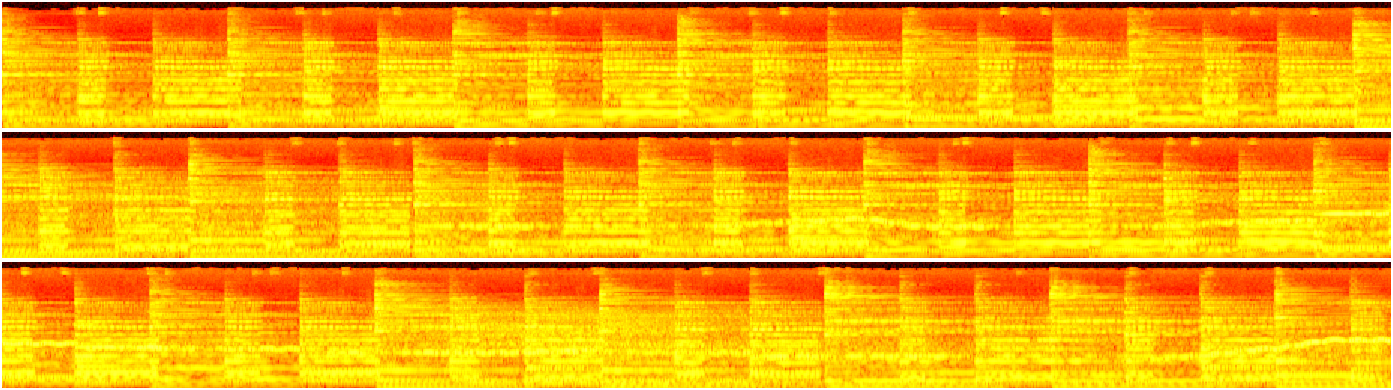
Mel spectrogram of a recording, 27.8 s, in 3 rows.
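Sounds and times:
Halloween loop: 0.0 - 27.7.

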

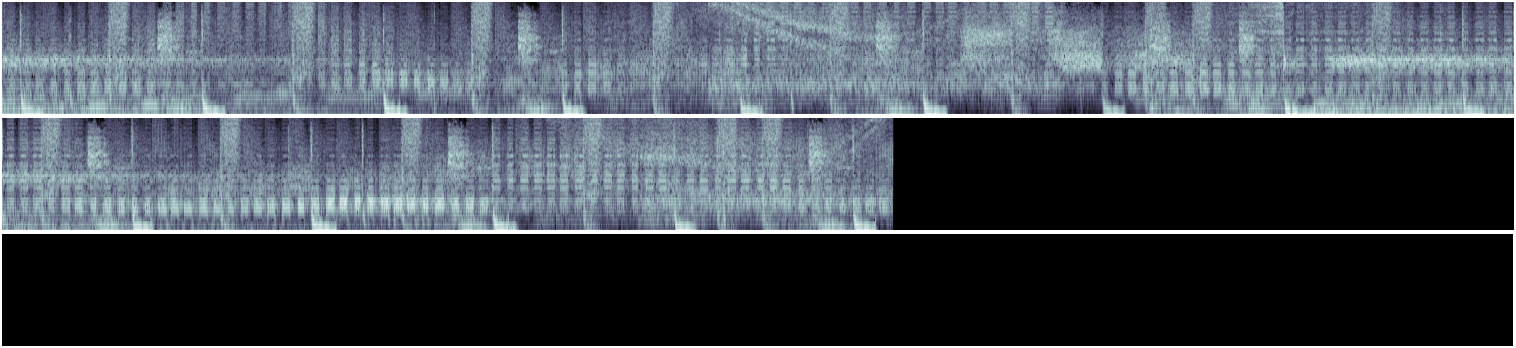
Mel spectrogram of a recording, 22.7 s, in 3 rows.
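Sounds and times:
hunt ambient loop: 0.0 - 12.0.

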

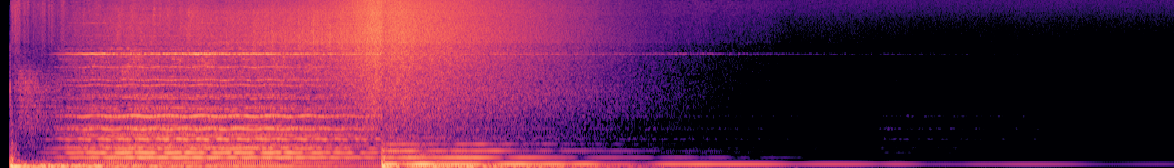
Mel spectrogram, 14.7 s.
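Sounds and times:
death music: 0.1 - 11.4.

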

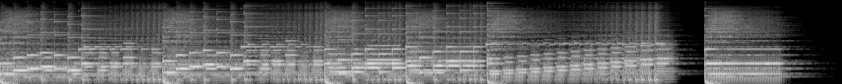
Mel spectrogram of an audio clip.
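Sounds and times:
jingle: 0.0 - 6.8.

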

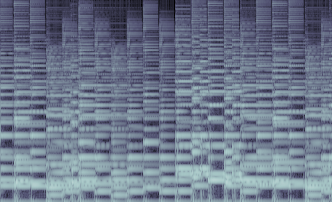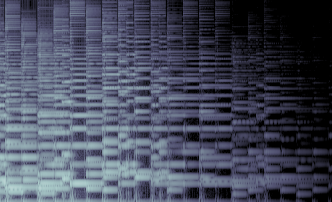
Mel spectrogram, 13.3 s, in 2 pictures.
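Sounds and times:
harpsichord: 0.0 - 10.3.

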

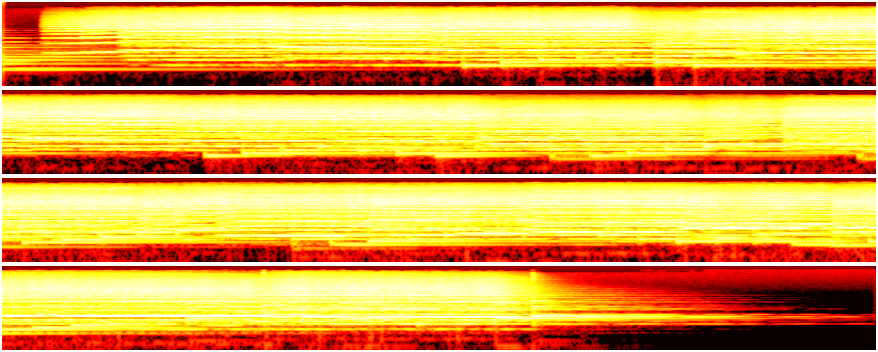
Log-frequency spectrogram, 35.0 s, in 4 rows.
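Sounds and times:
fantasy background music: 0.4 - 33.6.

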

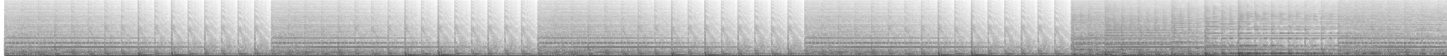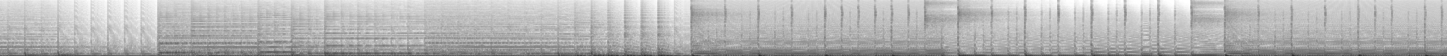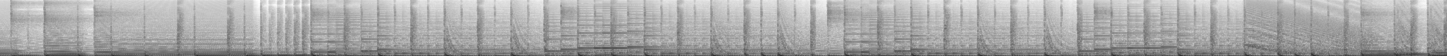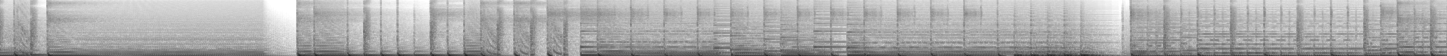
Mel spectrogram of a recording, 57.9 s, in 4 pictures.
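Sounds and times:
8-bit chiptune: 0.0 - 57.8.

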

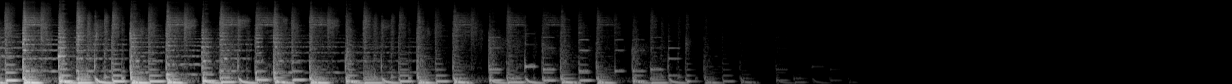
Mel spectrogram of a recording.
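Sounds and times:
karaoke theme backing track: 0.0 - 6.7.

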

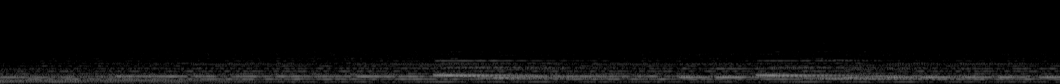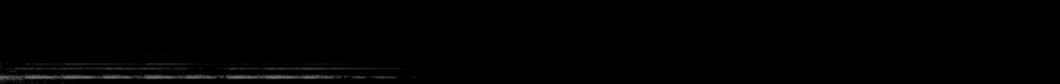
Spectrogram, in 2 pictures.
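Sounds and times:
world music: 0.0 - 14.3.

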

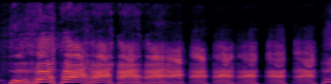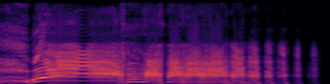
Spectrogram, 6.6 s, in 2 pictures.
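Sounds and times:
person laughing crazily: 0.0 - 6.6.

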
